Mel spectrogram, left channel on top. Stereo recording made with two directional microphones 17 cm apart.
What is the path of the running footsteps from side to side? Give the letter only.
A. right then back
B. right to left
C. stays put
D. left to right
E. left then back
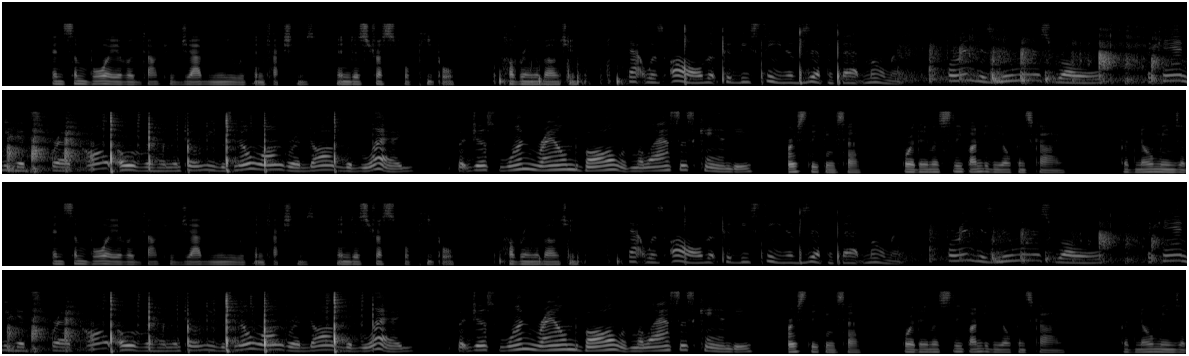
D.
